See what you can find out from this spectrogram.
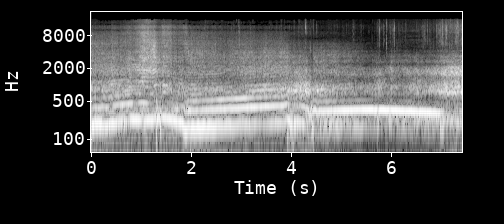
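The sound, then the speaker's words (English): A red Ferrari F430 sports car from around 2007 or 2009 roars loudly, its engine pitch climbing steadily and dropping briefly at two gear shifts before rising again. No one speaks. “It's a Ferrari F430 red.”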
